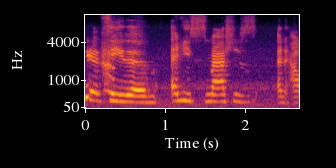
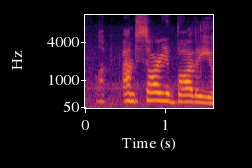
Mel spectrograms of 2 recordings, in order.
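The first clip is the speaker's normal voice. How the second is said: quiet, hushed put-on voice. A game master voicing Roa approaching the party, in a hushed voice as Roa. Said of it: "keeping my voice hush".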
